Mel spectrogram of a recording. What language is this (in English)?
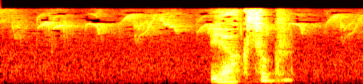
Japanese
